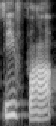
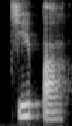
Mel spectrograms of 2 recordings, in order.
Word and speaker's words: Sifa: or said someone's name, but Irfan pronounced it Cipa by changing the letter S and F to C and P. This means that Irfan cannot pronounce the fricative alveolar S and fricative labiodental F sounds properly, so he changed them to other words.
